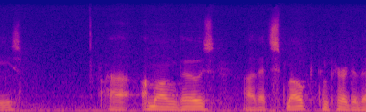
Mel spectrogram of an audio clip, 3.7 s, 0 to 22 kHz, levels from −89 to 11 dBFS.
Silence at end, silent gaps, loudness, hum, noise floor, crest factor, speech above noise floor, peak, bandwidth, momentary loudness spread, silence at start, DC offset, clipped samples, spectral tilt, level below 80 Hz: 0 s; none; -28 LUFS; none; -47 dBFS; 18 dB; 20 dB; -12 dBFS; 19 kHz; 22 LU; 0 s; under 0.1%; under 0.1%; -6 dB/octave; -46 dBFS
